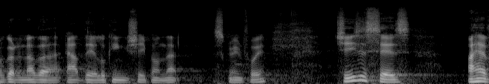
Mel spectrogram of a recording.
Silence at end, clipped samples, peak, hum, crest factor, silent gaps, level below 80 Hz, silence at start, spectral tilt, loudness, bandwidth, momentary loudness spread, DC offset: 0 s; under 0.1%; -4 dBFS; none; 26 dB; none; -58 dBFS; 0 s; -5 dB/octave; -30 LUFS; 15.5 kHz; 17 LU; under 0.1%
